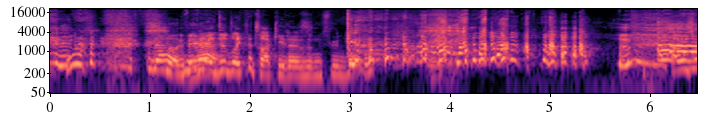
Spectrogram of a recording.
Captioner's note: laughter; laughter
